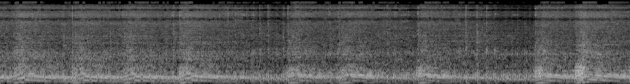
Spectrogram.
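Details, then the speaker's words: Stihl MS250 chainsaw test-run after drum sprocket and air filter work, good compression: raspy two-stroke buzz holding steady high speed with slight surges, starting and running cleanly, normal running. "Should be enough to get it started and make sure it's running. Good compression. There we go."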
